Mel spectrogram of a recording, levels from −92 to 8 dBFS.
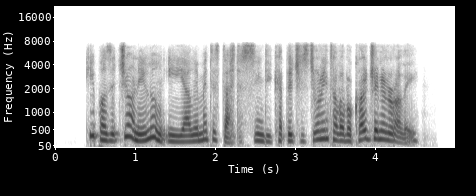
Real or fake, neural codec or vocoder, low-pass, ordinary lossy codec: fake; codec, 16 kHz in and 24 kHz out, 0.4 kbps, LongCat-Audio-Codec, two codebook decoder; 7.2 kHz; Opus, 16 kbps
